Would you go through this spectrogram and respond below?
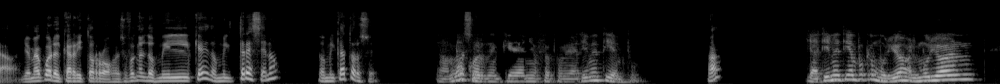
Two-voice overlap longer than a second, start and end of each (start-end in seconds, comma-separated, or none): none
